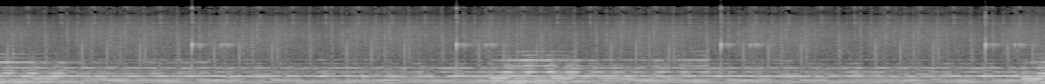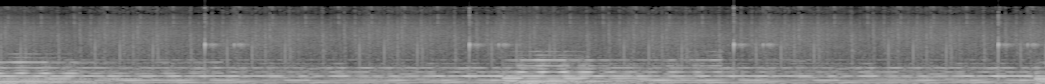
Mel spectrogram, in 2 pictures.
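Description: Dub techno track: sustained chords over a dense, hissing crackle texture, with a short high double blip about every four seconds.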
